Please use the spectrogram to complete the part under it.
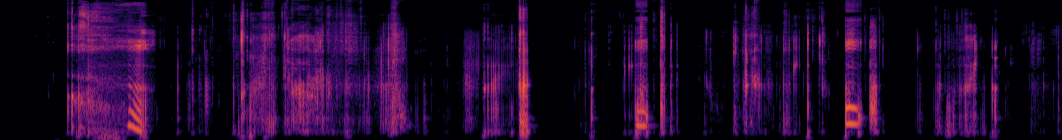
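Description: Wet ASMR mouth sounds act out eating the listener's ear: soft smacking, crunchy chewing-like clicks and moist tearing noises come in irregular clusters separated by short silences, quiet and close.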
